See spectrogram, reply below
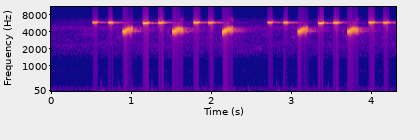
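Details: Great tit (Parus major) singing: a thin high note followed by a fuller, lower note, the pattern repeated in a regular seesaw rhythm. Two bouts with a brief gap between them.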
